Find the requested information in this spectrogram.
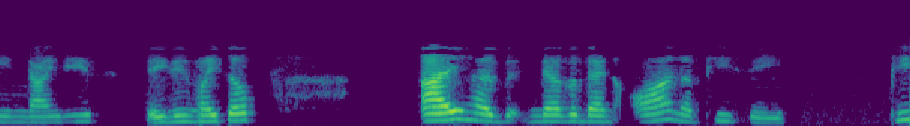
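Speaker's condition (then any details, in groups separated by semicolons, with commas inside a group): Cerebral palsy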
